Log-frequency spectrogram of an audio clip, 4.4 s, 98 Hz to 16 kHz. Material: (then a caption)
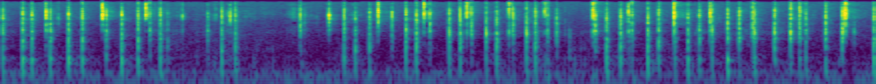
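Plastic. Long nails fitted with colored coated-wire paper clips rapidly tap a small white plastic BB cream squeeze tube with a blue cap that appears filled with cream. About 30 dry, bright clicks come in quick irregular bursts with brief pauses. Each tap stops instantly, with no ring.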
